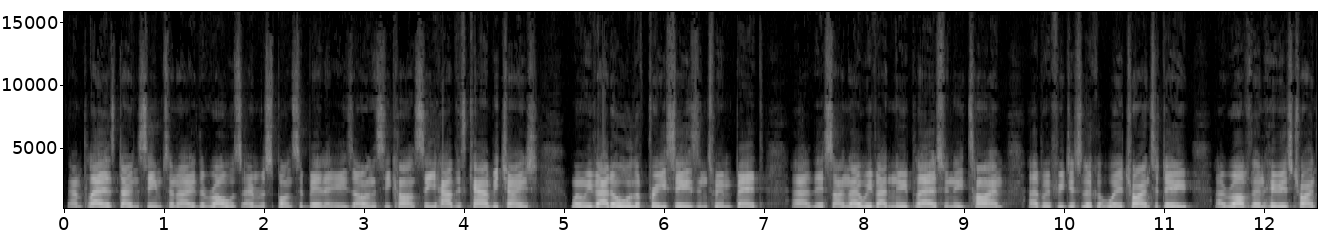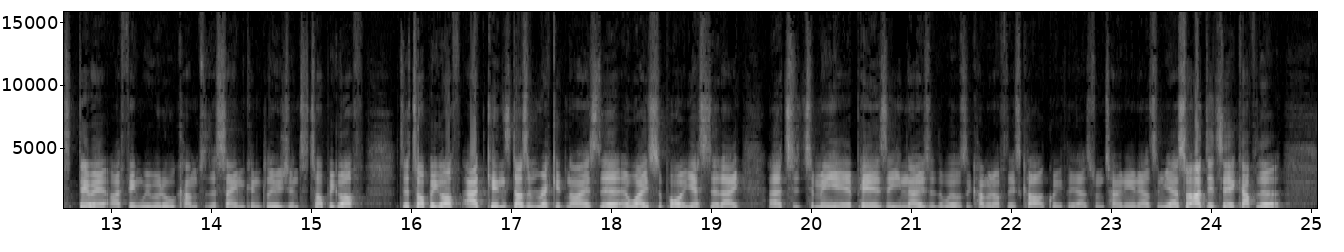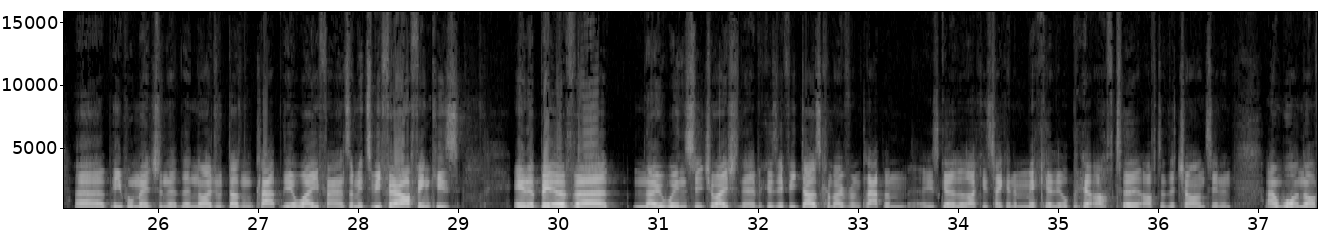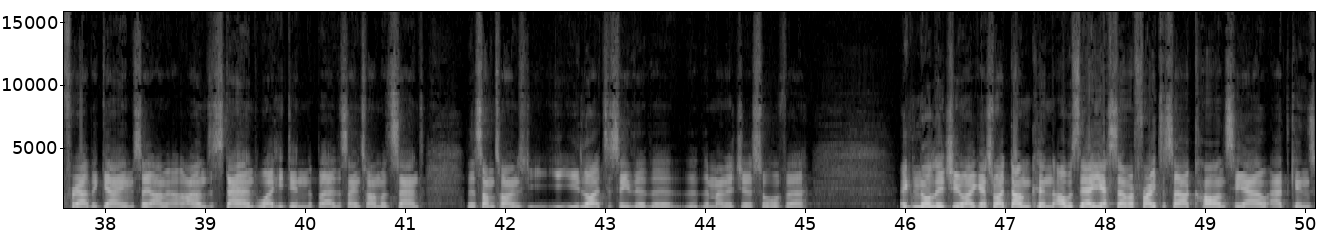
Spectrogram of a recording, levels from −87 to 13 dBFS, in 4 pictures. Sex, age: male, 20-39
